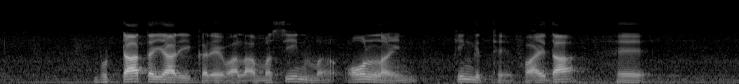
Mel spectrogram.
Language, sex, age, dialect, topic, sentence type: Maithili, male, 51-55, Angika, agriculture, question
